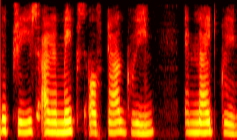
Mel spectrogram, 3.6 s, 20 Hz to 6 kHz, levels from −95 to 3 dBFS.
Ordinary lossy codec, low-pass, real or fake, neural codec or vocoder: MP3, 48 kbps; 5.4 kHz; fake; codec, 44.1 kHz, 1.7 kbps, Pupu-Codec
